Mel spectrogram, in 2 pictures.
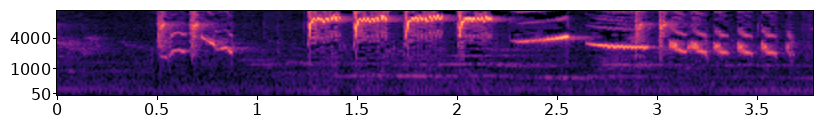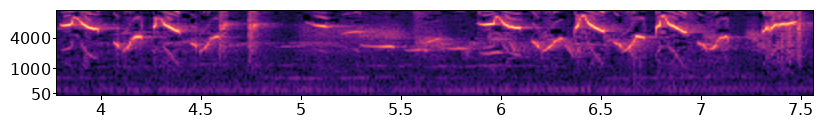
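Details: Energetic Bali myna song with sharp descending whistles, clusters of high clicks and chatter, and looping up-down whistled notes in quick succession; a faint low background hum throughout.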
